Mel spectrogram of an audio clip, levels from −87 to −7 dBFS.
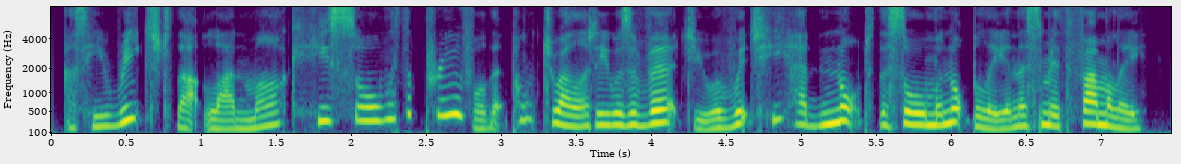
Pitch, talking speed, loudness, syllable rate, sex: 225 Hz, 215 wpm, -18 LUFS, 5.4 syllables/s, female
